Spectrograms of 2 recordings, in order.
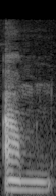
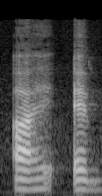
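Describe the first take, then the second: First: It is contracted into one short syllable. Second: It is said as two full separate words. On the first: The speaker calls it wrong. "आम बोल बोलेंगे तो गलत है" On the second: The speaker calls it right. "तो I am आपको पूरा बोलना है"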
